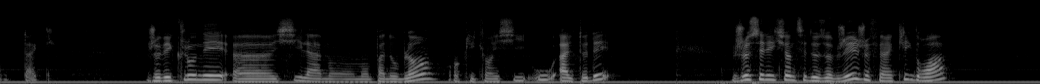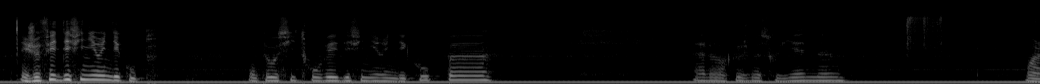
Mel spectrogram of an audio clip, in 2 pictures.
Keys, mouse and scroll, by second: 0.2 click, 1.1 click, 6.0 click, 8.1 shift+click, 12.4 click, 13.0 click.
